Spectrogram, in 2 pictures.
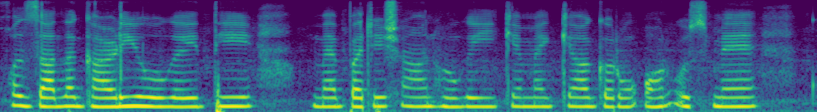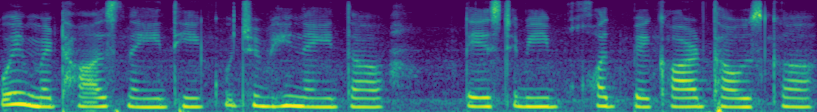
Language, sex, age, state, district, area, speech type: Urdu, female, 18-30, Uttar Pradesh, Gautam Buddha Nagar, urban, spontaneous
